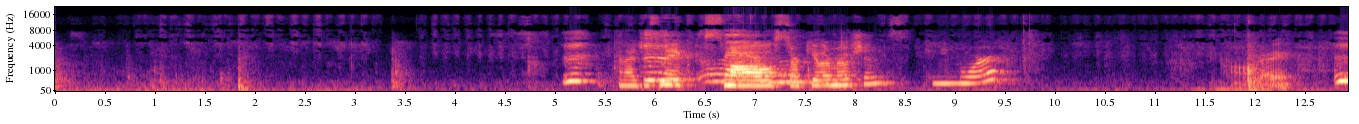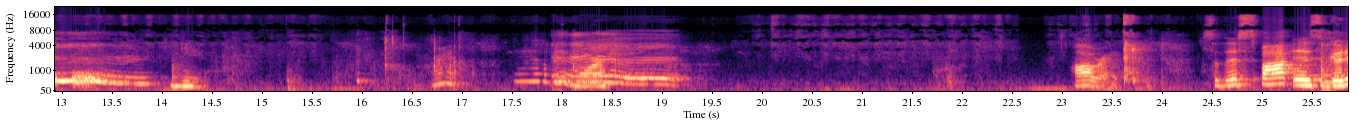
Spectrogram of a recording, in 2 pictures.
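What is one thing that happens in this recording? A small brush dabs and rubs softly on fabric.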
